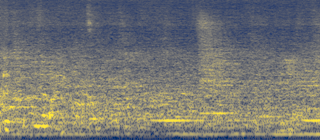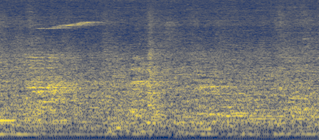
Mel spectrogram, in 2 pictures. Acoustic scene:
subway station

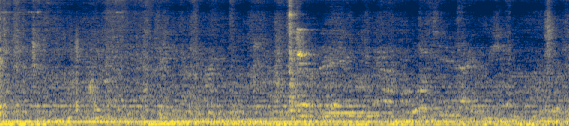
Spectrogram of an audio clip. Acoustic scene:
crowded indoor space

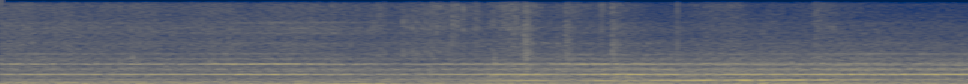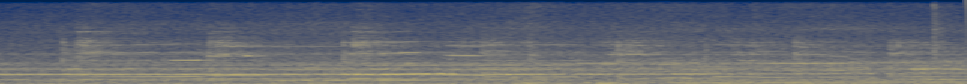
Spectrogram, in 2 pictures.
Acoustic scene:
subway train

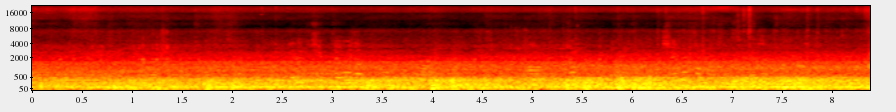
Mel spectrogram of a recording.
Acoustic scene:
subway train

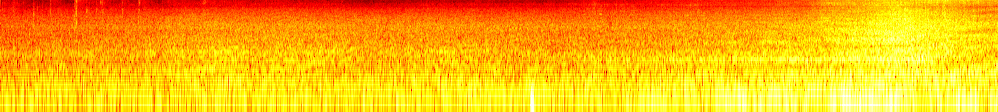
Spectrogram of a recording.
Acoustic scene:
residential area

